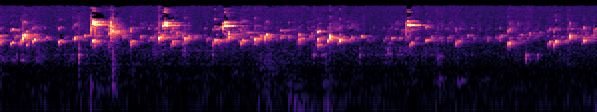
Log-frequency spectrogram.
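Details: European goldfinches sing as a group to stir a pet goldfinch into song, with fast, repeated twittering chirps at roughly eighty-five per minute, mixed with thin, high tss whistles.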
